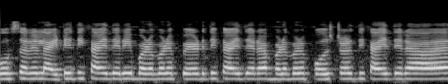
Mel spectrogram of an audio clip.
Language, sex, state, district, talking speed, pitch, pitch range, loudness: Hindi, female, Bihar, Patna, 240 wpm, 260 Hz, 250-265 Hz, -13 LUFS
